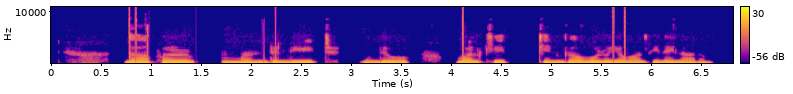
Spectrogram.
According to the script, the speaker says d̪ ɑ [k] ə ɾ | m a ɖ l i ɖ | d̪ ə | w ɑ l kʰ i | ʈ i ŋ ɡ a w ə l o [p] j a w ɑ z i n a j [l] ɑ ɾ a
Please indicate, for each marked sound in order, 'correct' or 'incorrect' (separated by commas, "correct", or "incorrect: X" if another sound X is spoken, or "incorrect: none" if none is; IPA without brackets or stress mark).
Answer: incorrect: p, incorrect: none, correct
